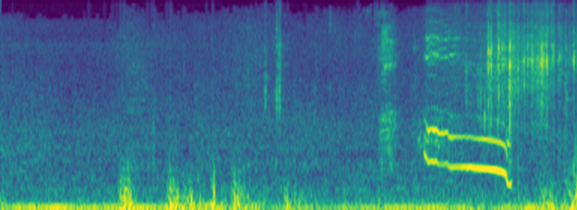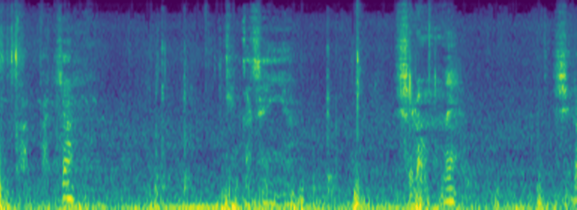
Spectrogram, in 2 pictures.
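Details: Stray white cat in Japan near anglers on harbour tetrapods, with another cat: one long drawn-out meow sliding downward near four seconds, set against a constant low hum, scattered knocks and faint voices.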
